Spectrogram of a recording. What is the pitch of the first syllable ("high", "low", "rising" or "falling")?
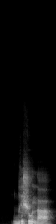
high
